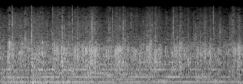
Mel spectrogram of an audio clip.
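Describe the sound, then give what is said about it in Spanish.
A crowd claps steadily and densely for the full two and a half seconds, a loud, even wash of many hands with no voices rising above it, applauding a guest introduced to talk about film and series. “Fuerte el aplauso.”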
